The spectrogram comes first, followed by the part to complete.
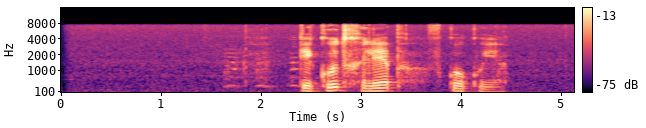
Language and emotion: Russian, neutral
